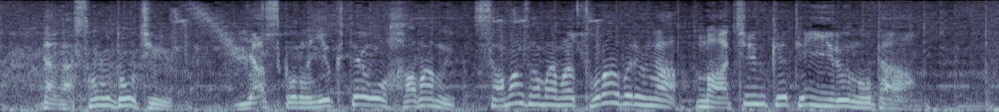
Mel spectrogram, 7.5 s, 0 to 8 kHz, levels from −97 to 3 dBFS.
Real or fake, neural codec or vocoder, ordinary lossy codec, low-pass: fake; codec, 16 kHz, 16 kbps, FreqCodec, smaller model; none; none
